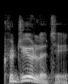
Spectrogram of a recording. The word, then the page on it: credulity: anglais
